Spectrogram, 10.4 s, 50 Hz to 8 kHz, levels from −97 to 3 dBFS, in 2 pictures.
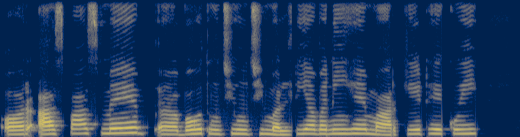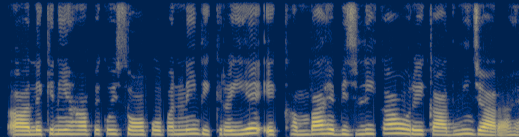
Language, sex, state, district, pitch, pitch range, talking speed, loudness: Hindi, female, Uttar Pradesh, Varanasi, 240 Hz, 225-255 Hz, 200 wpm, -19 LUFS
